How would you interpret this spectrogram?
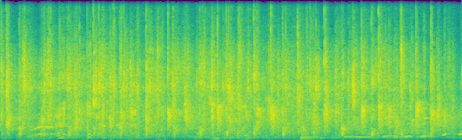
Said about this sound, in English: Can they applaud now since you've cut them off like three times? Oh, for fuck's sake. I guess y'all can.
